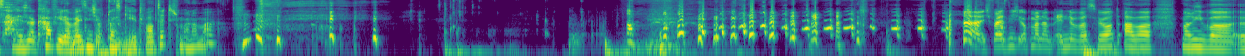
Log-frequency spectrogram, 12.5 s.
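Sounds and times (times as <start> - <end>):
speech: 0.1 - 2.9, 9.8 - 12.4
laughter: 2.4 - 3.8, 6.3 - 10.3
person swallowing with open mouth: 4.0 - 6.6.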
